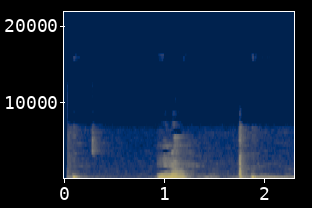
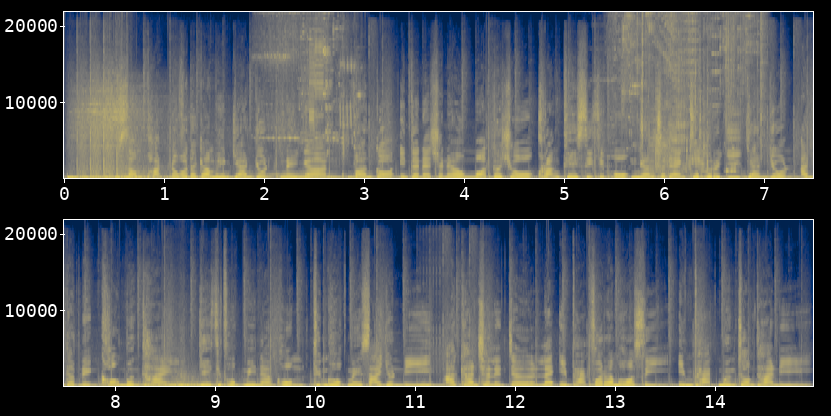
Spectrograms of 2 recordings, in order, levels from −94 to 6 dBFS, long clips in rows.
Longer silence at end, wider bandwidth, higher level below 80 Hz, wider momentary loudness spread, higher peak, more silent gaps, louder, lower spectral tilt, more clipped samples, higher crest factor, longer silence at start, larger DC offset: about the same, 0 s vs 0 s; second, 7.2 kHz vs over 20 kHz; second, -56 dBFS vs -18 dBFS; first, 14 LU vs 4 LU; second, -10 dBFS vs 0 dBFS; neither; second, -28 LUFS vs -13 LUFS; first, -8 dB/octave vs -5.5 dB/octave; neither; first, 18 dB vs 12 dB; about the same, 0.05 s vs 0 s; neither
